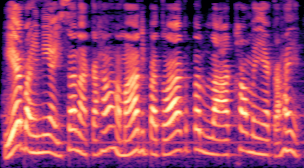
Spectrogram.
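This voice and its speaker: A woman voicing a scheming, flattering older village mother-in-law in a comedy cartoon, with an Awadhi accent and wheedling, rustic chatter. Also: extremely high pitch, normal speed, slight background noise. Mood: gossiping.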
